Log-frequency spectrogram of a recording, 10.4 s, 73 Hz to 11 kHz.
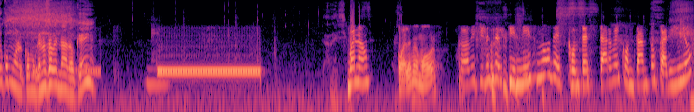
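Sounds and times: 
speech: 0:00.0 - 0:01.6, 0:02.2 - 0:02.5, 0:05.2 - 0:10.4
telephone ringback tone while placing a call: 0:02.4 - 0:04.0.

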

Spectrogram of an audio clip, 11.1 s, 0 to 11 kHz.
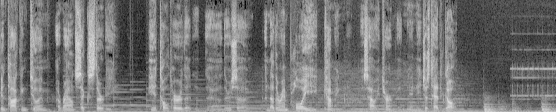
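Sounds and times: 
speech: 0:00.0 - 0:02.4, 0:03.0 - 0:09.2
telephone ringing in short electronic bursts: 0:10.2 - 0:11.1.

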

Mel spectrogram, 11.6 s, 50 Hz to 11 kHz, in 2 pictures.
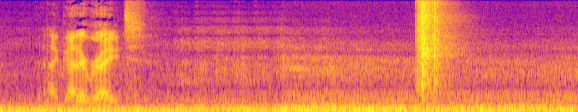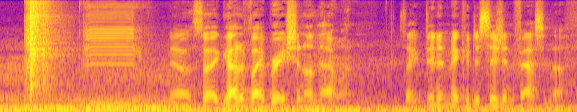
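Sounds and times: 
steady low rumble: 0:00.0 - 0:11.5
speech: 0:00.6 - 0:01.5, 0:07.7 - 0:11.5
assault rifle shots in a shooting test: 0:04.2 - 0:04.7, 0:06.0 - 0:06.6.

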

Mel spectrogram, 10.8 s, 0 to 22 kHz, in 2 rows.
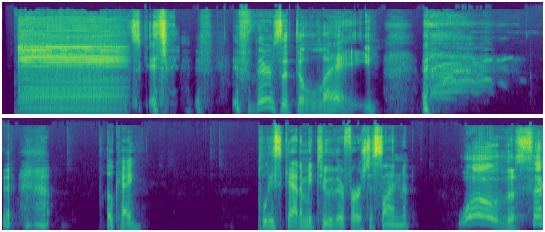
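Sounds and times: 
loud harsh electronic buzzer: 0:00.1 - 0:01.4
laughter: 0:01.3 - 0:02.3, 0:04.2 - 0:06.0
speech: 0:01.5 - 0:04.6, 0:05.4 - 0:06.9, 0:08.0 - 0:10.8.

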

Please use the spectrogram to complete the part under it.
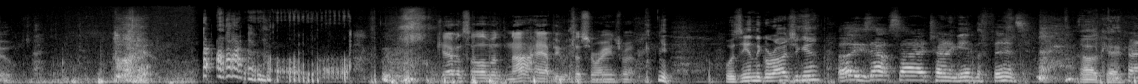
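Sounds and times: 
dog growling: 0:01.1 - 0:04.5
speech: 0:04.5 - 0:11.3.

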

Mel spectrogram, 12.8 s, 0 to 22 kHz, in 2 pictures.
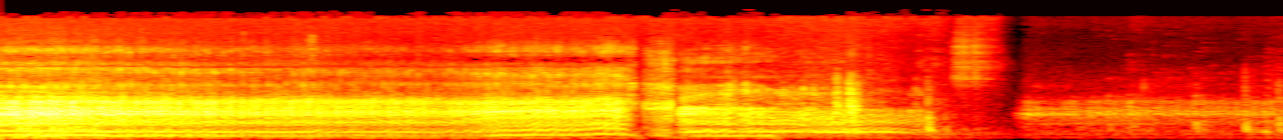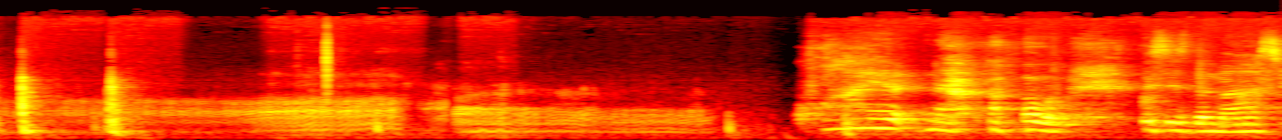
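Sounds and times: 
dog growling low: 0:00.0 - 0:10.1
sharp snaps: 0:07.8 - 0:08.4
speech: 0:11.8 - 0:12.8.

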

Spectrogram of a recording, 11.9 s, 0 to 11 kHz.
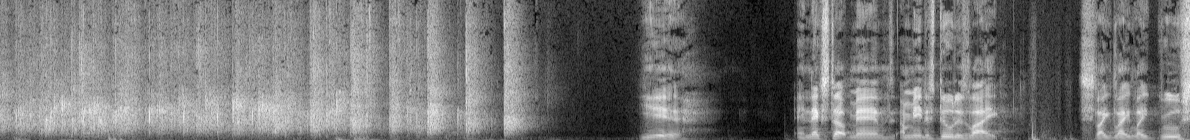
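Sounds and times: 
crowd clapping and cheering: 0:00.0 - 0:05.5
speech: 0:06.4 - 0:07.0, 0:08.0 - 0:10.1, 0:10.8 - 0:11.8.

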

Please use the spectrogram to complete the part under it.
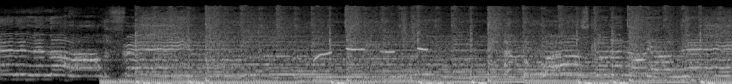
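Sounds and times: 
full music backing: 0:01.0 - 0:07.3
person whistling a short melody of bright sliding notes: 0:03.1 - 0:04.4.

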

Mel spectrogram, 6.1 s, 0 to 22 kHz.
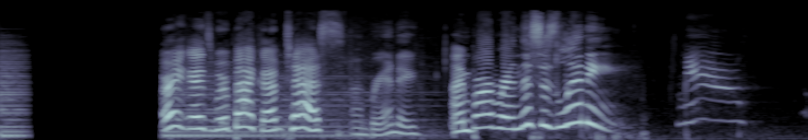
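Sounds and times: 
speech: 0:01.4 - 0:05.3
cat meowing: 0:05.1 - 0:06.0.

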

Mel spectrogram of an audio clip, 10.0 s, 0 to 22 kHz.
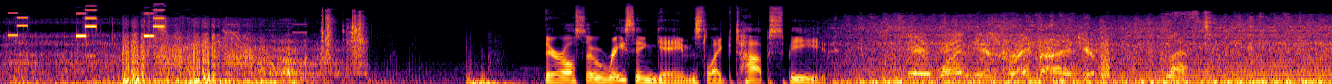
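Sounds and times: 
high electronic tones in an audio-only video game: 0:00.0 - 0:02.4
manual bolt gun firing in an audio-only first-person shooter video game: 0:00.9 - 0:03.0
speech: 0:04.1 - 0:09.2.

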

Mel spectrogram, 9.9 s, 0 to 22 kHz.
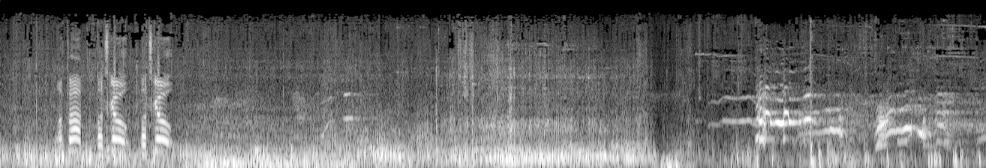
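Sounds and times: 
low rumbling movement and rustle: 0:00.0 - 0:07.6
speech: 0:00.6 - 0:01.9
pack of dogs barking and yelping excitedly: 0:02.1 - 0:03.8, 0:07.0 - 0:09.8
dogs howling: 0:07.1 - 0:09.8.

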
